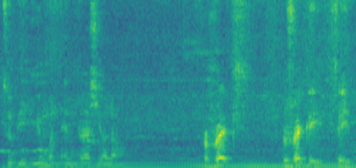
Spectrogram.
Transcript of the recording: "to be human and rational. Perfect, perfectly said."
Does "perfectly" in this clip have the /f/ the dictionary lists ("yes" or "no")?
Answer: no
